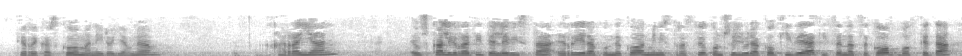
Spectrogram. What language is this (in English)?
Basque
